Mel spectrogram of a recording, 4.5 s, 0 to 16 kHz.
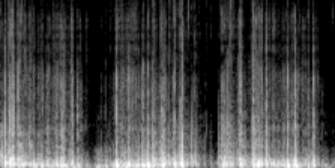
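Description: A rolling gold metal spiked roller scratches across a hand-sized blue glitter mesh scouring sponge, soft and solid with a sparkly woven mesh cover, held over the microphones. It makes a dense, low, rumbling scratch full of quick crackly textures, with short pauses around 1.2 and 2.8 seconds before the scraping resumes.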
